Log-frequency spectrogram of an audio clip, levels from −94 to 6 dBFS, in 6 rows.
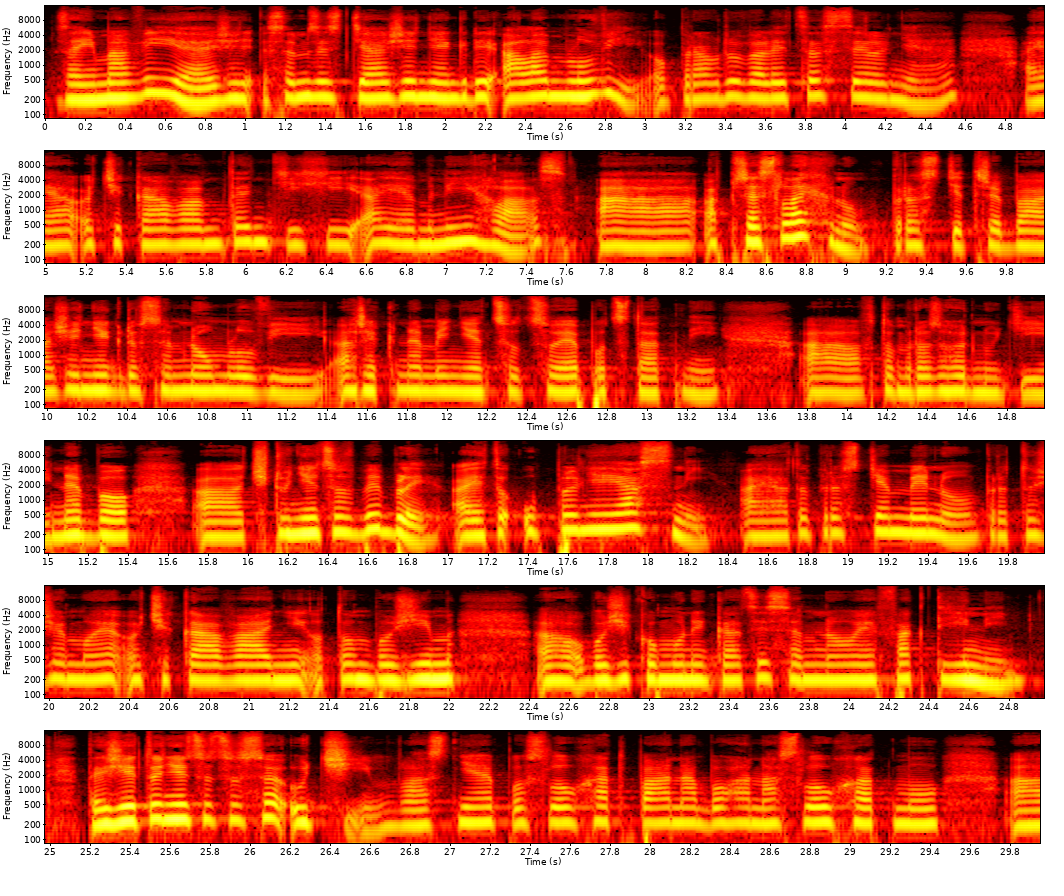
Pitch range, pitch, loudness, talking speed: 190-220 Hz, 205 Hz, -24 LUFS, 170 wpm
